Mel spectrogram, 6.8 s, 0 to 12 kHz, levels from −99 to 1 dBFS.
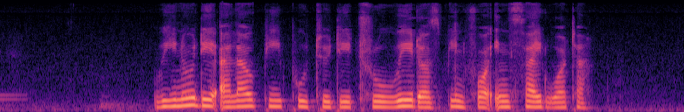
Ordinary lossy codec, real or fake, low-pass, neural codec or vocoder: AAC, 48 kbps; real; 10.8 kHz; none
